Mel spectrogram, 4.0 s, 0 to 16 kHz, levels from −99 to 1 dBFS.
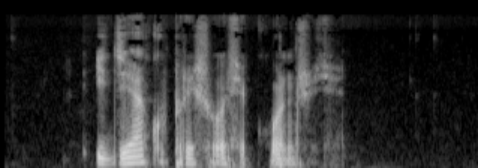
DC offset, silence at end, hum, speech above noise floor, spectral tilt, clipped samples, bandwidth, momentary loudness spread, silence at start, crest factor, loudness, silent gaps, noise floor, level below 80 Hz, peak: under 0.1%; 1.2 s; none; 51 dB; -6 dB/octave; under 0.1%; 11.5 kHz; 15 LU; 0.8 s; 22 dB; -23 LUFS; none; -73 dBFS; -48 dBFS; -4 dBFS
